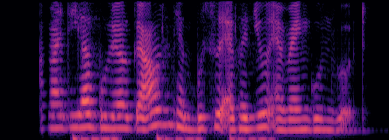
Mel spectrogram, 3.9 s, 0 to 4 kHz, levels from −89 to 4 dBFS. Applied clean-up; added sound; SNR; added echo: neural mask model DeepFilterNet 3.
